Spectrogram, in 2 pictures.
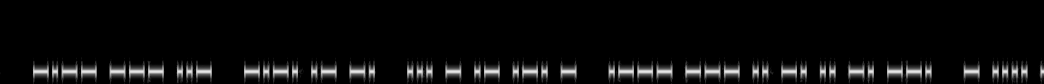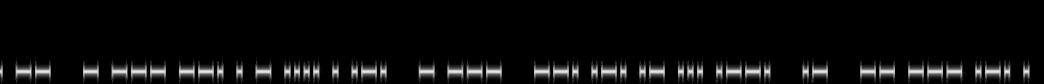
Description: Morse code, heard as a keyed tone, about 25 wpm, 600 Hz. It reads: YOU CAN START JOINING THEM TOGETHER TO GRASP A MORE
